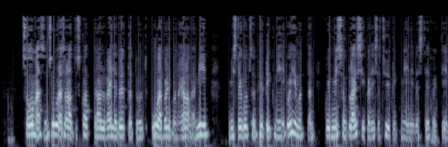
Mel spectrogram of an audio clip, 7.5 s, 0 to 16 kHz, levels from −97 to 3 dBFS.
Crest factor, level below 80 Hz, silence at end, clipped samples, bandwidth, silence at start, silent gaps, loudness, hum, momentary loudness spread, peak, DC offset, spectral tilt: 16 dB; -50 dBFS; 0 s; under 0.1%; 11.5 kHz; 0.15 s; none; -23 LUFS; none; 12 LU; -8 dBFS; under 0.1%; -5.5 dB/octave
